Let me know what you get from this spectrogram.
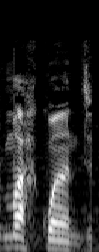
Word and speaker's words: Marquand: Diretor Richard Marken. Quem seria essa pessoa? – Marken? – Marken. Ou Marken. Eu não sei como é que pronuncia. – Richard Marquand.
